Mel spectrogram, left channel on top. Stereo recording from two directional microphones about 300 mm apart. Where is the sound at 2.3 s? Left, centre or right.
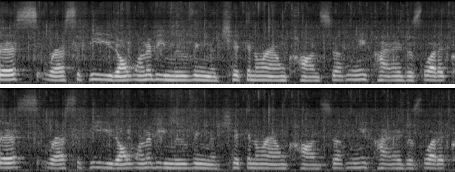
Left.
